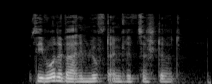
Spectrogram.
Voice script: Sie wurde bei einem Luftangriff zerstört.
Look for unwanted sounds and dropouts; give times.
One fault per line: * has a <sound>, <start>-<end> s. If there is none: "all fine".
all fine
